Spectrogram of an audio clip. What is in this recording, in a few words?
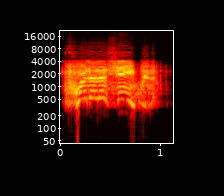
near waypoint mood low, speech fr; War Thunder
